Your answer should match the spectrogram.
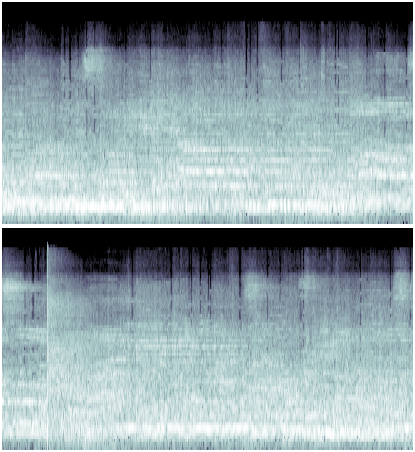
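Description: Religious song sung by a choir of voices, a slow melody of long held notes. A single sharp click about seven seconds in.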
